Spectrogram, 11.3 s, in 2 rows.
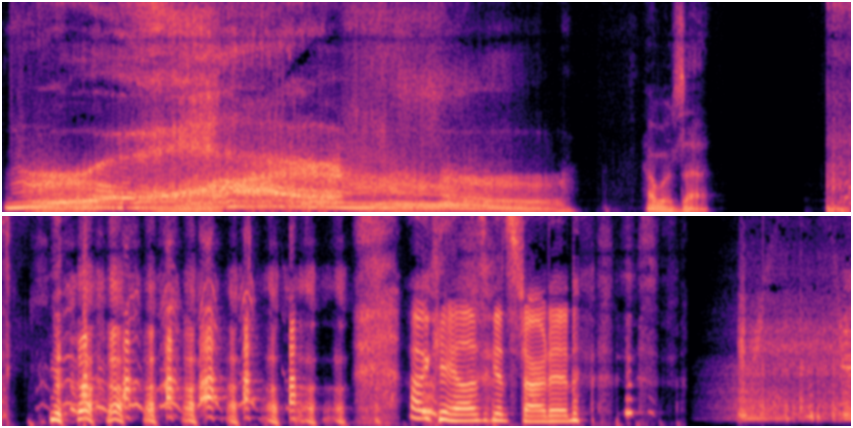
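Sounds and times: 
speech: 0.0 - 1.0, 4.4 - 4.8, 6.0 - 10.0
person imitating the MGM lion roar: 0.0 - 3.8
laughter: 5.7 - 10.2.

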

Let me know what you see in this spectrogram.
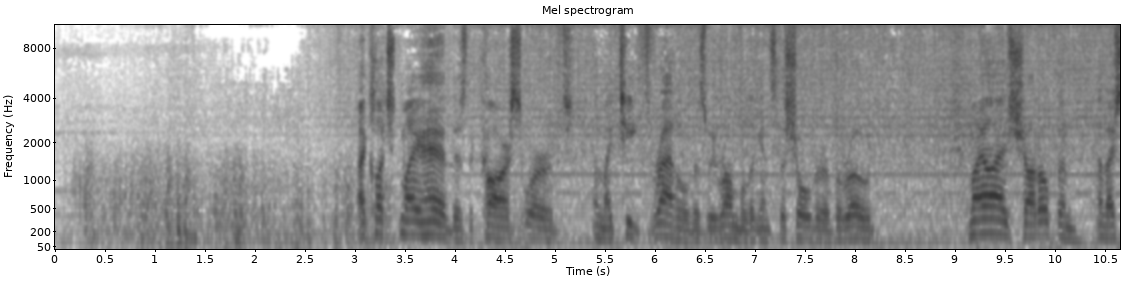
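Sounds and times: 
thunder rumbling: 0.0 - 6.0
faint hiss of rain: 0.0 - 10.6
speech: 3.0 - 8.4, 9.1 - 10.6.

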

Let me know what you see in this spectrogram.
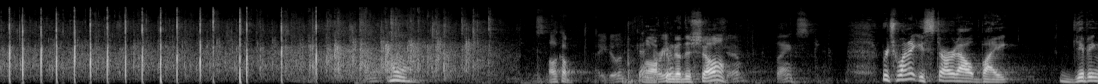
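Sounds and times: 
audience applause: 0.0 - 5.2
speech: 3.9 - 4.3, 5.5 - 8.2, 8.8 - 10.9.

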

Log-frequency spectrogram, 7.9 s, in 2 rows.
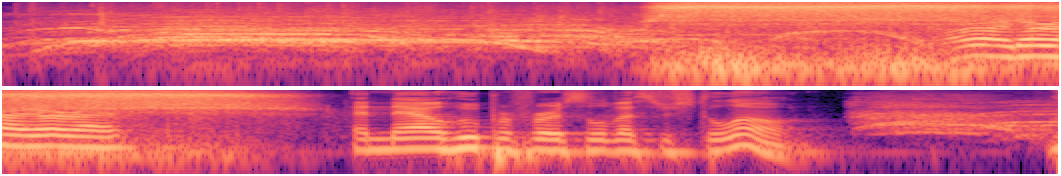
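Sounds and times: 
small audience cheering and whooping: 0.1 - 4.4, 7.2 - 7.9
speech: 3.6 - 4.6, 5.3 - 7.1.

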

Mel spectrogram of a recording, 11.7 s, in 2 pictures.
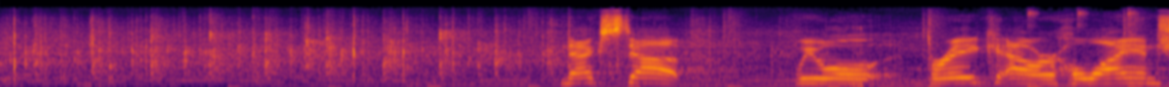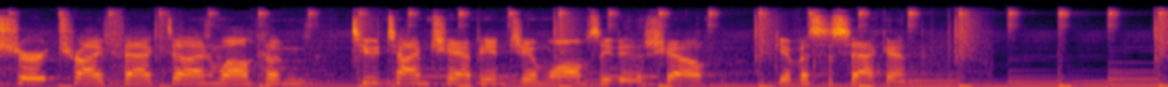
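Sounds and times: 
audience applause: 0.0 - 4.2
speech: 2.8 - 10.6.

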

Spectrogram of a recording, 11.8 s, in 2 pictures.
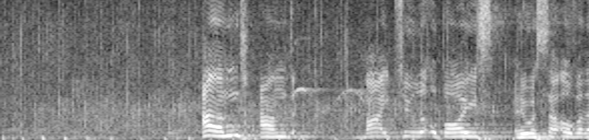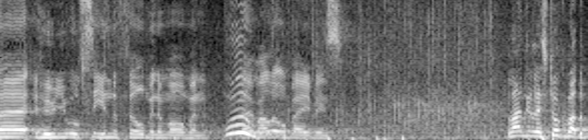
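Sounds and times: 
audience clapping at a film screening event: 0.0 - 6.2, 8.5 - 11.4
soft rhythmic thumps: 0.0 - 11.4
speech: 2.0 - 9.5, 10.9 - 11.7.

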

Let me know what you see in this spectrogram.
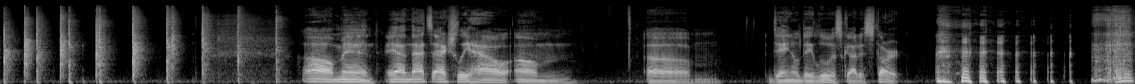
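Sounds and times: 
slow hand clapping: 0.0 - 3.0
speech: 3.0 - 5.8, 6.4 - 10.6.

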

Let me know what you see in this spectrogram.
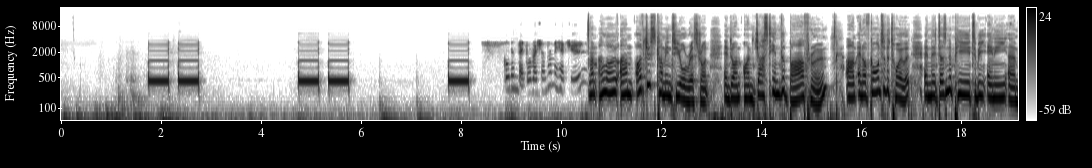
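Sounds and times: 
telephone ringing tone in buzzy double bursts: 1.8 - 2.8, 4.8 - 5.8, 7.8 - 8.2
speech: 9.4 - 19.1.

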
